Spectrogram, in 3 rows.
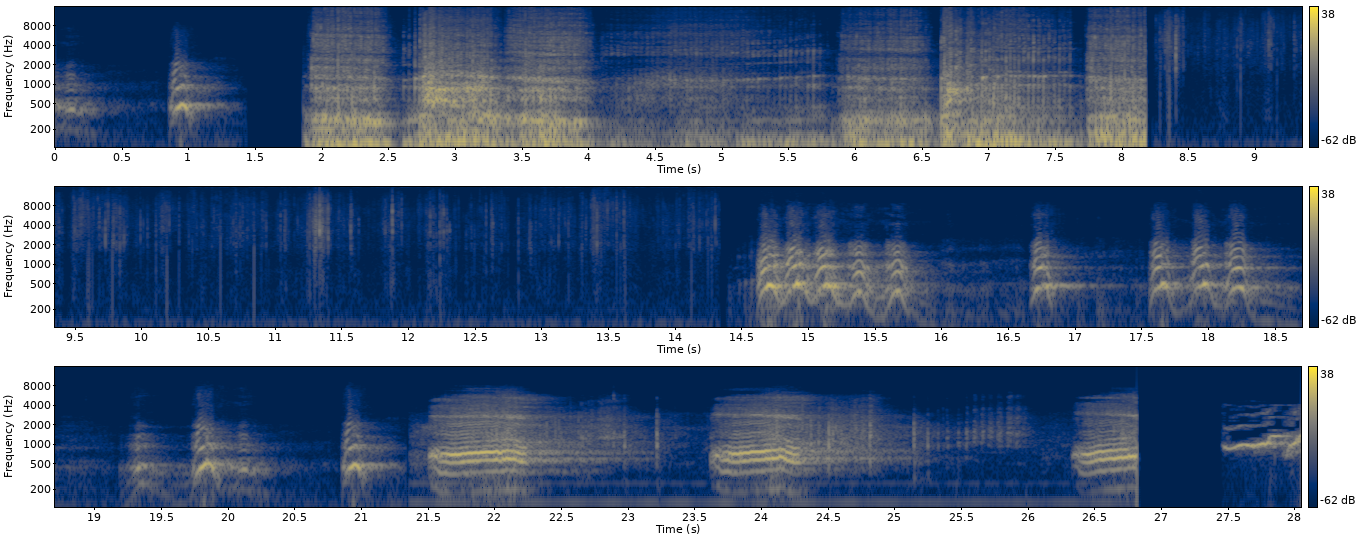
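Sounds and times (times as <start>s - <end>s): dog barking and yelping: 0.0s - 1.4s, 14.6s - 21.4s.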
